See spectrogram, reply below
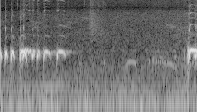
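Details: Local wild zebra dove lure song: a quick run of rolling, trilled coos lasting about a second, a quiet gap, then the start of another loud phrase.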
